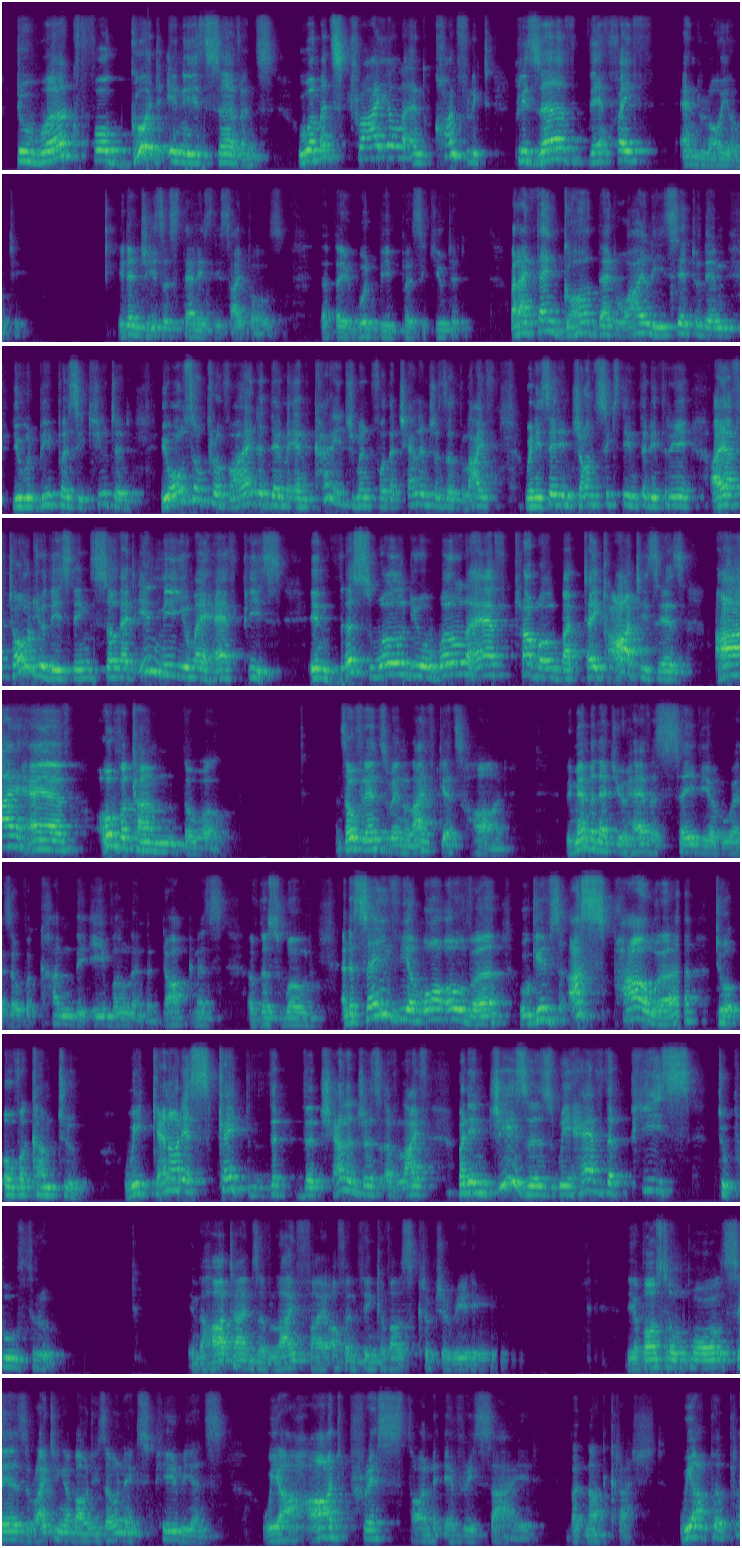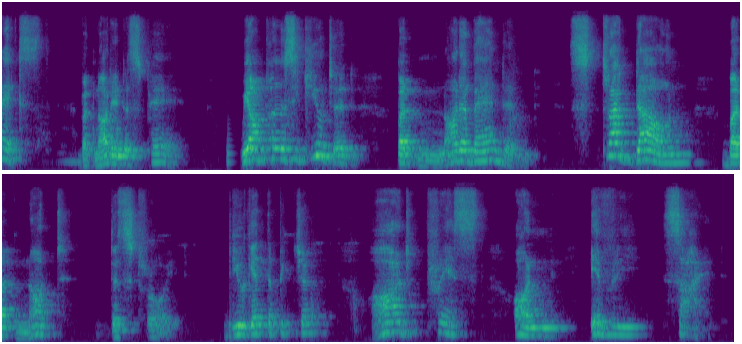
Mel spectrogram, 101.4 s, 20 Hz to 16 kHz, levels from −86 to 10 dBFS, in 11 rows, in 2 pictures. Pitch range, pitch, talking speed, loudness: 125-205 Hz, 155 Hz, 120 wpm, -24 LUFS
